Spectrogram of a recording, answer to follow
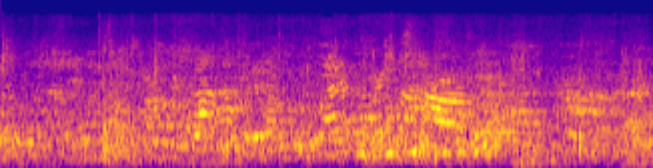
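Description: A group of young children chattering and calling out at once, many high voices overlapping, with an adult voice or two among them.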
